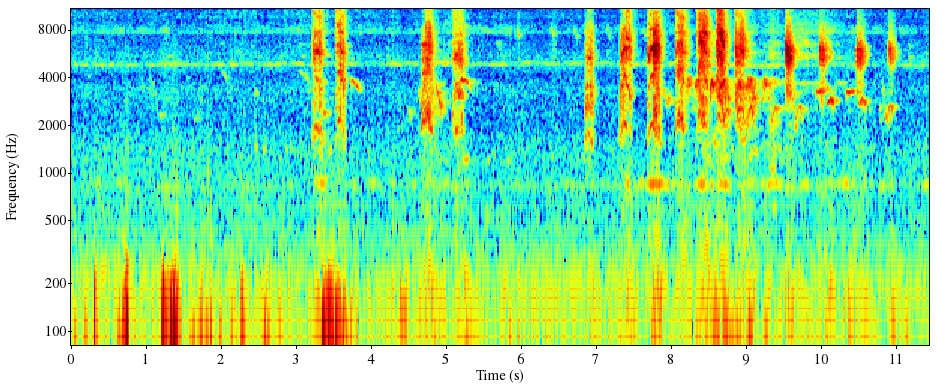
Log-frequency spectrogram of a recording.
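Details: Mossy-crowned prinia lure song with scattered high, sharp chirps, sparse at first, then a denser burst of rapid notes near the end, and low knocking thumps early on.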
